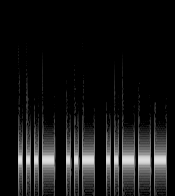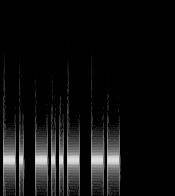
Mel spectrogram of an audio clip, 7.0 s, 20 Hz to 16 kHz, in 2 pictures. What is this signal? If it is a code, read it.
Morse code, heard as a keyed tone, about 15 wpm, 700 Hz. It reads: VU2NXM
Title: DXCC-100 Call Signs - 6 Characters - Repeated 3x - 15wpm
